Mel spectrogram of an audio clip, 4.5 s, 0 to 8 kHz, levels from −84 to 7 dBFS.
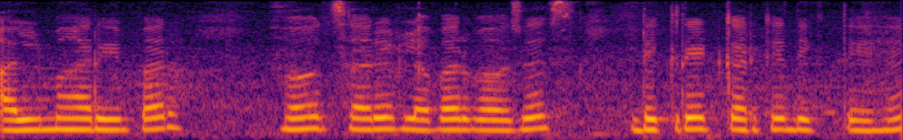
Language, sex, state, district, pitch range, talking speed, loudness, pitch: Hindi, female, Telangana, Hyderabad, 225-240 Hz, 130 wpm, -15 LUFS, 230 Hz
